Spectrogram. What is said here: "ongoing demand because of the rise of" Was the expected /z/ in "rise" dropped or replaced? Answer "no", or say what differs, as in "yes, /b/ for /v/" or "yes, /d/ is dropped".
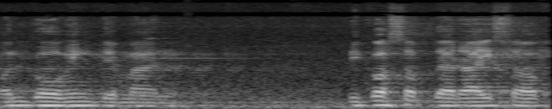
yes, /s/ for /z/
